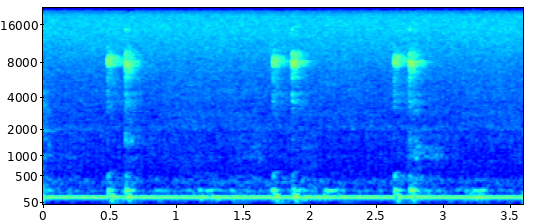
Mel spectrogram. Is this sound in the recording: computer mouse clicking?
yes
